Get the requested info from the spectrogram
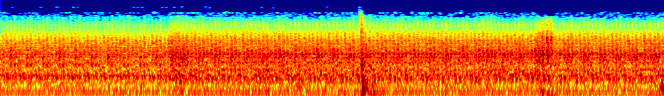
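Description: Miniature DIY model tractor running steadily as it drives, an even engine-like sound with a fine fast rhythm and a steady low hum, with one sharp click about halfway through.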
